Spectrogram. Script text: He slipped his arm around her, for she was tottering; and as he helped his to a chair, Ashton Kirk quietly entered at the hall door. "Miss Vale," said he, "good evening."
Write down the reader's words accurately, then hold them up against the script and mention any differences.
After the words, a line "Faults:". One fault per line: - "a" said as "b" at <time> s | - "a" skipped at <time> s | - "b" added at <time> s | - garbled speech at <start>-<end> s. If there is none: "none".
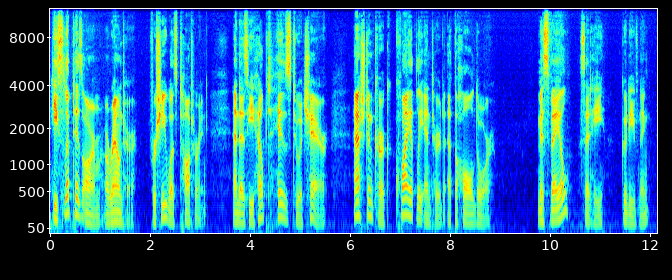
He slipped his arm around her, for she was tottering; and as he helped his to a chair, Ashton Kirk quietly entered at the hall door. "Miss Vale," said he, "good evening."
Faults:
none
